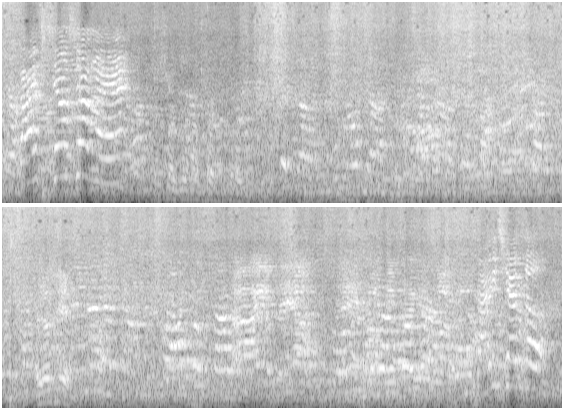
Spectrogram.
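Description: A crowd of men and women talk over one another nearby.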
